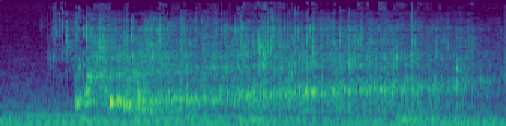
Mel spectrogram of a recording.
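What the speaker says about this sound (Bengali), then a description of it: "এবার দিয়ে দেবো জল।" Water is poured into a lemon juice drink, starting with a sudden splash and then settling into a steady, close running stream that continues to the end.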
